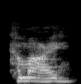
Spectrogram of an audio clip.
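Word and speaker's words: Khmer: among russian tagalog gujarati kamai which is the correct pronunciation for that by the way kamae or cambodian language german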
